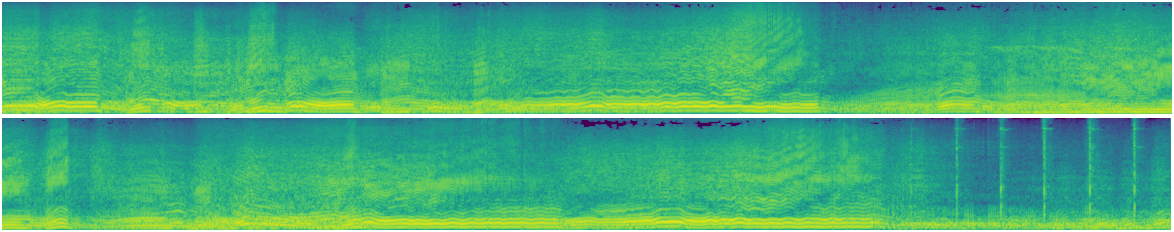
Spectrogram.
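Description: Kawasaki motocross bike engine revving hard on a dirt track, the pitch climbing and dropping over and over as the rider works the throttle and gears. Near the end the engine fades, and a quick run of sharp taps follows, about three a second: a mallet striking a metal grate mat.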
